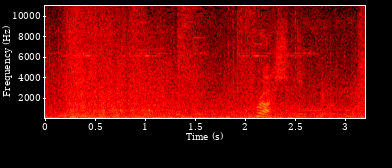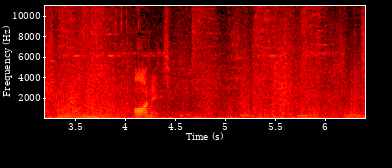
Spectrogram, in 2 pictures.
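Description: Weapons clash and spells burst in a fast video game fight.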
